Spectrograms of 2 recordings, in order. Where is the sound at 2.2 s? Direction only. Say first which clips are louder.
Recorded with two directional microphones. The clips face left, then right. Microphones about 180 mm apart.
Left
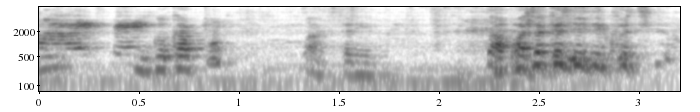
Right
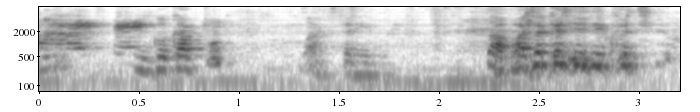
Left 1 dB; 5° left (ahead or behind).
